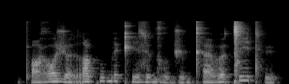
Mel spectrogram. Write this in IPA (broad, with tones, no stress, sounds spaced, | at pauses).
pʼ ɑ˧ ɣ ɔ˥ ʒ œ˧ r ɑ˥ kʷ i˥ b e˥ kʰ i˧ z ʉ˧ ɡ ɣ u˩ ɡ ʒ ʉ˧ ɡ kʰ æ˧ β œ˥ ǀ iː˥ tʰ y˩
